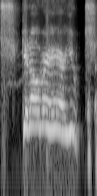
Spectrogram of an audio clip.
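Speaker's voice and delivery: loud, rough, creaky, failed yell on Ch. Imitating a dad who tries to yell at his son: mock yelling. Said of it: "he can't yell Ch".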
